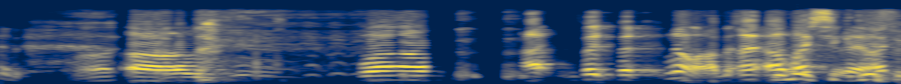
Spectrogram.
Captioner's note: laughs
